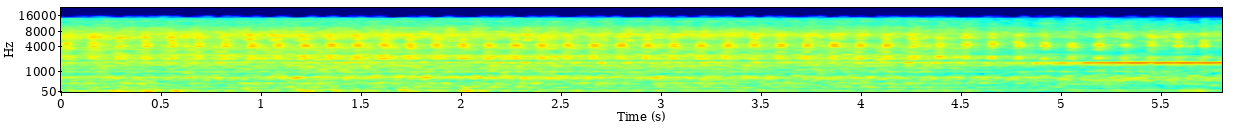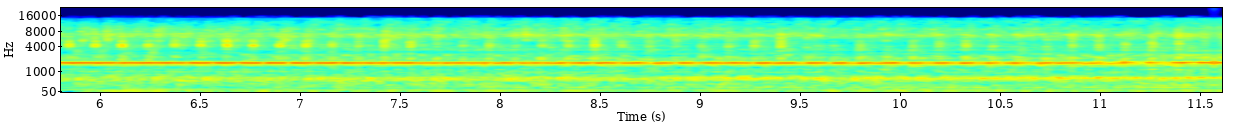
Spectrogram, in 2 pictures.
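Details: 2013 Citroën C4 on cold start in frost: cold idle with fast, fairly even ticking knock about four per second over the engine; engine knock, cause not pinned down.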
